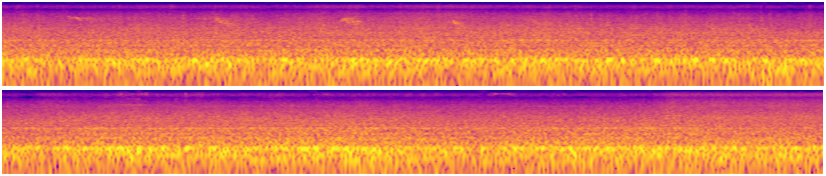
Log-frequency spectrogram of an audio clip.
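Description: Steady road and engine noise heard inside a moving car's cabin: an even low rumble at a constant level.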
